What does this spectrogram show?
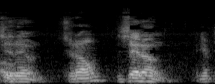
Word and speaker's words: Jerome: I'm probably going to mispronounce his name. Jerome. J-E-R-O. It's Jerome.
